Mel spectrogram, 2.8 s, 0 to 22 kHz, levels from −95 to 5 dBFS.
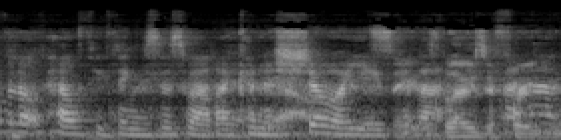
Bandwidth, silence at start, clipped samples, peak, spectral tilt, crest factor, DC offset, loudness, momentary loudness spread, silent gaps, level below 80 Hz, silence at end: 16 kHz; 0 s; under 0.1%; -16 dBFS; -2 dB/octave; 18 dB; under 0.1%; -32 LUFS; 7 LU; none; -66 dBFS; 0 s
